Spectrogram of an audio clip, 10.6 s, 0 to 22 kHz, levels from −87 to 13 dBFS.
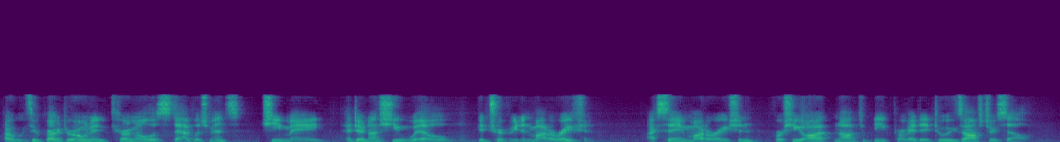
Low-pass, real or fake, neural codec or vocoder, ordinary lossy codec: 7.2 kHz; fake; codec, 16 kHz, about 1 kbps, DyCAST, with the encoder's durations; MP3, 64 kbps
